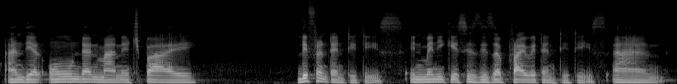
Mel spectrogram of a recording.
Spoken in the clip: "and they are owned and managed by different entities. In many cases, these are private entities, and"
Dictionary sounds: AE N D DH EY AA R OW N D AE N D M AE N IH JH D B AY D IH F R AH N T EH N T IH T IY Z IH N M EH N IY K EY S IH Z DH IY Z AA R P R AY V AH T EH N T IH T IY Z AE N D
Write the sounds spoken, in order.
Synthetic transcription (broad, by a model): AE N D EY AA R OW N D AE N D M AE N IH JH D B AY D IH F R AH N T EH N T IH T IY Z IH N M EH N IY K EY S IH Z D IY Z AA R P R AY V AH T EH N T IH T IY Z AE N D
